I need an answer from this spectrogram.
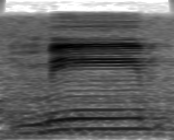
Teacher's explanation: میم دونوں ہونٹوں کی خشکی کا حصہ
